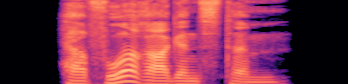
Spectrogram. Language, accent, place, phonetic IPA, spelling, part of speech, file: German, Germany, Berlin, [hɛɐ̯ˈfoːɐ̯ˌʁaːɡn̩t͡stəm], hervorragendstem, adjective, De-hervorragendstem.ogg
- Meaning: strong dative masculine/neuter singular superlative degree of hervorragend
